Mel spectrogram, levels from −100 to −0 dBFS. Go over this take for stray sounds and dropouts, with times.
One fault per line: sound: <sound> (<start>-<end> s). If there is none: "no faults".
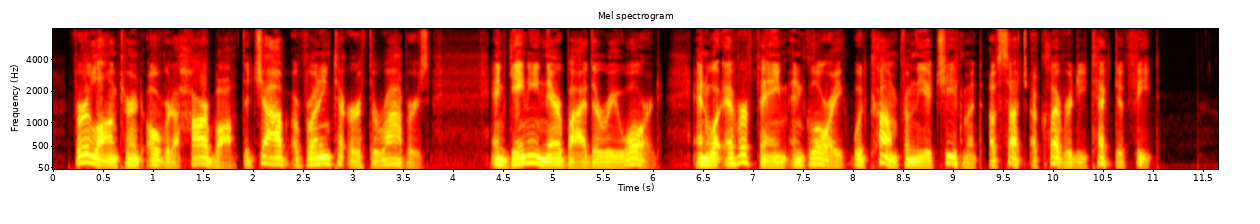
no faults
